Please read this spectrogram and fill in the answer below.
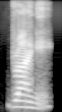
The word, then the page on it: briny: Indian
